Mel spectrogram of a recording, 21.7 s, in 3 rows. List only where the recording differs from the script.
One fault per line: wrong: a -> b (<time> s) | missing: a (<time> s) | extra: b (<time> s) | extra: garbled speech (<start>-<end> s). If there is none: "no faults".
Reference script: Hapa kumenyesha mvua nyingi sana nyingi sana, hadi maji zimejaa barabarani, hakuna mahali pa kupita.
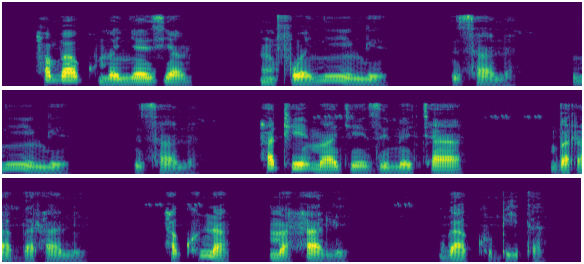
no faults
